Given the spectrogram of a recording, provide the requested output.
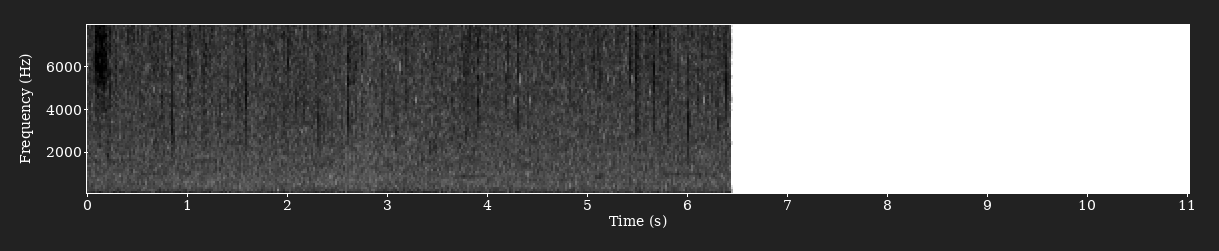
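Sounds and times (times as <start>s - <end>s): steady rain: 0.0s - 6.5s.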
